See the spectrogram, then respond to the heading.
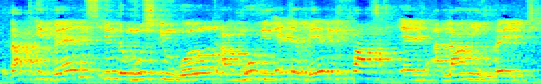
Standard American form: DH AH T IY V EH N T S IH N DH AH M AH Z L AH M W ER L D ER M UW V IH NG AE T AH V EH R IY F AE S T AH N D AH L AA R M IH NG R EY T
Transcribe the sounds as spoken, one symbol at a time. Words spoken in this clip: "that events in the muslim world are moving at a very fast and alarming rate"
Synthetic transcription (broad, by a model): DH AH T IY V EH N T S IH N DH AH M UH S L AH M W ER L D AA M UW V IH NG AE T AH V EH R IY F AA S T AH N D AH L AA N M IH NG R EY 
